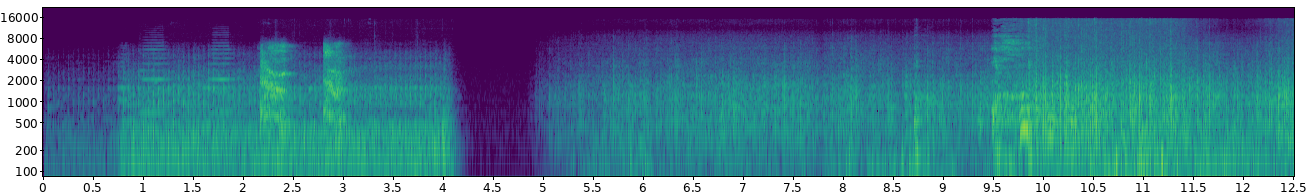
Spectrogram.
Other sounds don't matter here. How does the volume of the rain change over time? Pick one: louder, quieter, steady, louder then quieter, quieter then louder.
louder.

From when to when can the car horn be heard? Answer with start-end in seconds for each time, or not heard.
0.9-2.0.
